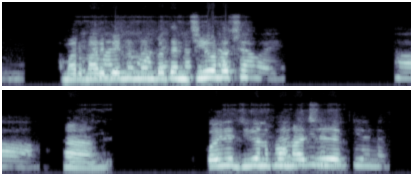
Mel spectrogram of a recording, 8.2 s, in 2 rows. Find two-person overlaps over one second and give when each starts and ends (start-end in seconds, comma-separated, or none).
0.8-2.4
